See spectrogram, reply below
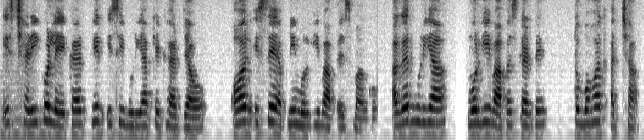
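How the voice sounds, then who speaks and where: A woman's voice: high voice, a little slow, a little mellow, soft background music, rough recording. A woman voicing a stern, commanding fairy in a cartoon moral story. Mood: instructing.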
